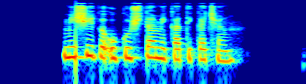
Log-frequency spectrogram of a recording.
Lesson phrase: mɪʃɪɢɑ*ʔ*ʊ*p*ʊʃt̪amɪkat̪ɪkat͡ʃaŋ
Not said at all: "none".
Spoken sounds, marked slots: ʔ, k

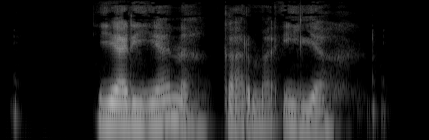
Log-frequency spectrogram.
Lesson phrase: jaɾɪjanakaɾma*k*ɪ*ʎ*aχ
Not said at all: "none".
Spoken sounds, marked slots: ʔ, ʎ

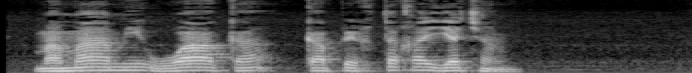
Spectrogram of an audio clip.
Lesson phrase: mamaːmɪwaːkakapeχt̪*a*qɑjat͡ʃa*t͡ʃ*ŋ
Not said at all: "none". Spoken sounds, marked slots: ɑ, none

